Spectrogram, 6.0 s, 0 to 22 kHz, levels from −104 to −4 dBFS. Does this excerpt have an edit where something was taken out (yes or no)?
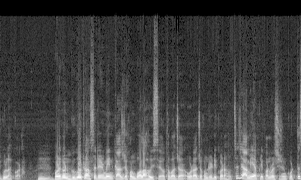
no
